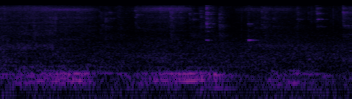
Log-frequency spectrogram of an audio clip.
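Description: Pigeons coo softly in a loft housing squabs: two low, rolling coos rise and fade against a quiet background.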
